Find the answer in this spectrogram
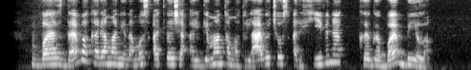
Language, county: Lithuanian, Kaunas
